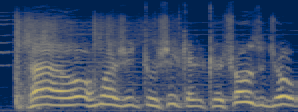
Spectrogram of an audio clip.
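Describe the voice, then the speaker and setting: A man's cartoonish character voice, high-pitched and at a fairly slow pace. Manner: slow, innocent.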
